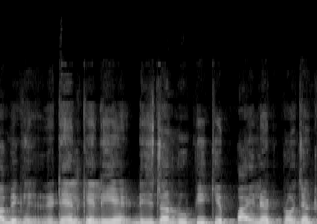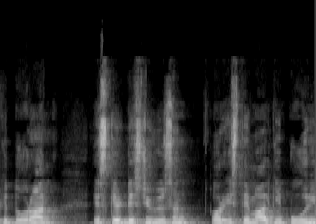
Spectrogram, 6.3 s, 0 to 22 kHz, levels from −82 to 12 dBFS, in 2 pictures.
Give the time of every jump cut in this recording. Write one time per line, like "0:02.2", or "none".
none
